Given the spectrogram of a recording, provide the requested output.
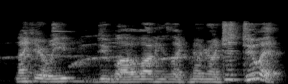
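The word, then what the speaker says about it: Nykeair: His name is Nike Air. What? Like the fucking shoe. No. Nike Air. What? It's spelled N-Y-K-E-A-I-R.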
